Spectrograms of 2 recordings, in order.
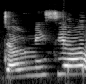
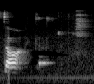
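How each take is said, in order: First: "Donicia" said slowly with an extra "-cia" sound at the end, said as DON-ee-sha; "Donicia", stretched and stressed on the first syllable as the mistaken version; drawn-out "Donicia", the name said wrong; wrong pronunciation. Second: "Donica" like Monica with a D, gently corrected; slow, careful "Donica" as the right way to say it; correct pronunciation. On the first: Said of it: "or how did you say it earlier?". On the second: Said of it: "but it's Donica". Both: Shown as a demonstration.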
